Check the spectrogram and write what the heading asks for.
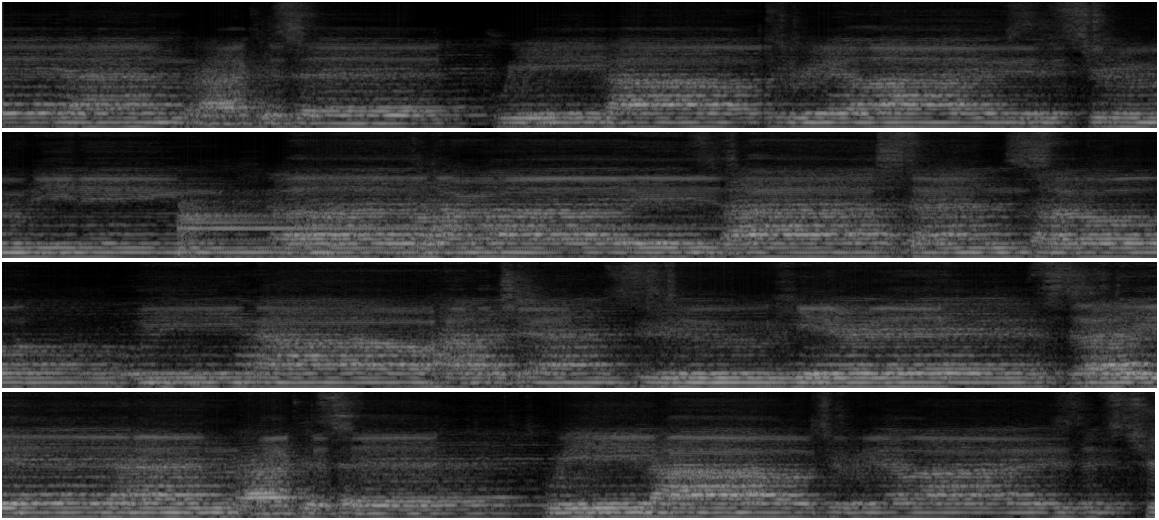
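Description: Voices chanting a liturgy in a steady monotone, the held note broken into short phrases every couple of seconds.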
